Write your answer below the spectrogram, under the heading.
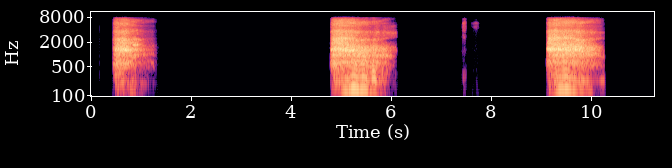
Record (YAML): exhalation_length: 11.3 s
exhalation_amplitude: 29562
exhalation_signal_mean_std_ratio: 0.37
survey_phase: beta (2021-08-13 to 2022-03-07)
age: 65+
gender: Male
wearing_mask: 'No'
symptom_cough_any: true
symptom_shortness_of_breath: true
symptom_onset: 6 days
smoker_status: Never smoked
respiratory_condition_asthma: false
respiratory_condition_other: false
recruitment_source: Test and Trace
submission_delay: 2 days
covid_test_result: Positive
covid_test_method: RT-qPCR
covid_ct_value: 25.9
covid_ct_gene: N gene
covid_ct_mean: 26.0
covid_viral_load: 3000 copies/ml
covid_viral_load_category: Minimal viral load (< 10K copies/ml)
